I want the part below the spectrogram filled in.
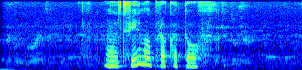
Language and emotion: Russian, neutral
